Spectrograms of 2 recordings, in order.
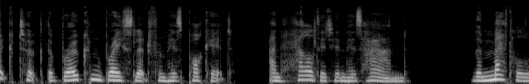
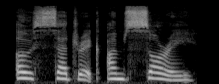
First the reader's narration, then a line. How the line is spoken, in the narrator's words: said Zelda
